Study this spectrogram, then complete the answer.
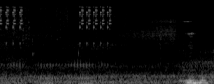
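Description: Short electronic blips chirp from a game menu.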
